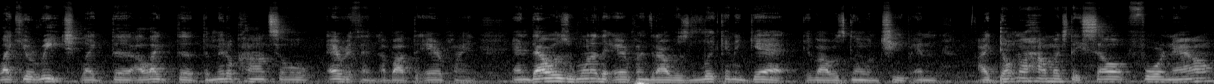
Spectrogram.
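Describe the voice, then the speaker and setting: In a room with audible echo, a man of medium pitch speaks at a moderate pace with ordinary pitch variation. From Nigeria. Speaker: YouTuber and pilot. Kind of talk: livestream Q&A. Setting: livestream. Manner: casual, conversational with fillers.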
